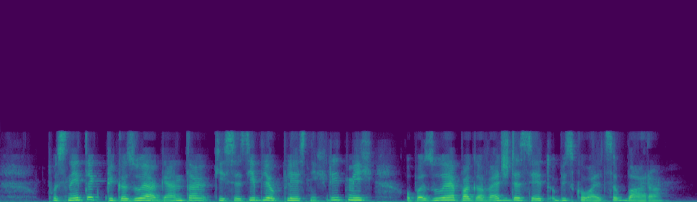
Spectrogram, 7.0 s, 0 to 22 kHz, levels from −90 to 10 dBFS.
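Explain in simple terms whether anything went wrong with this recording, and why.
The speech was likely squeezed through Nellymoser compression, the old Flash microphone codec, which spends very few bits and fills weak parts with noise. From start to finish it sounds rough, hissy and smeared, underwater, with nothing above about 7.7 kHz.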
